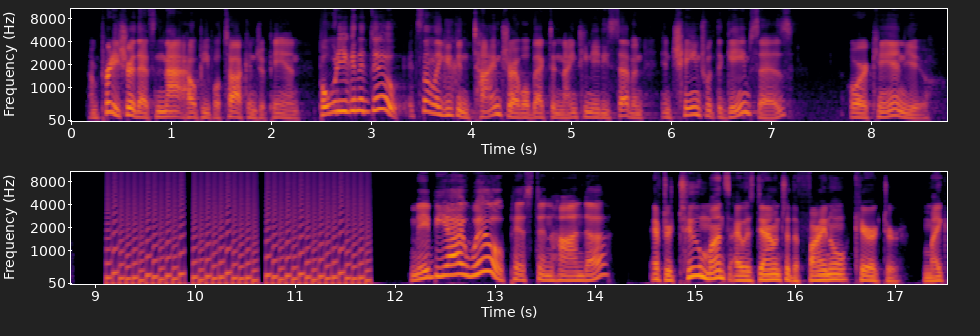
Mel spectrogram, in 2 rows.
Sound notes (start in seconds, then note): 9.2 robotic video game voice sound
